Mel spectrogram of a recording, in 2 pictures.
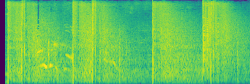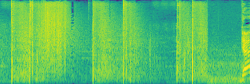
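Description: Aerial fireworks bursting: about a dozen sharp bangs at uneven intervals, each trailed by a fading crackle, stopping shortly before the end.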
